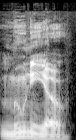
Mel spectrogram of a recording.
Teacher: the accent recedes one syllable to the left to the syllable mu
